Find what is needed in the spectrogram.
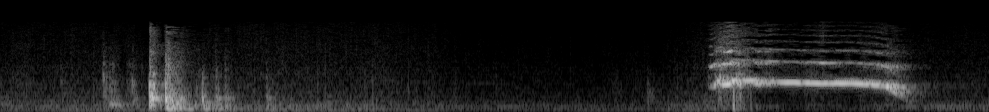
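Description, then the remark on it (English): A bathroom door shuts with a sharp thud, followed after a pause by a sustained, muffled scream from inside the bathroom, screamed as loudly as possible, held for about a second before cutting off. “would you mind going back into the bathroom and closing the door behind you? Then scream as loudly as you can.”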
